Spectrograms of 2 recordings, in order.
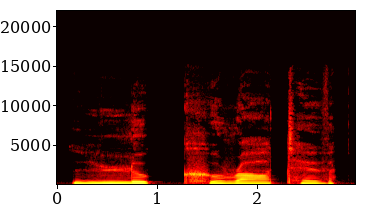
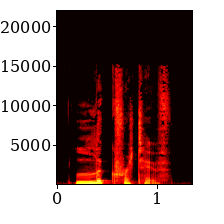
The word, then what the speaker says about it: lucrative: 발음은 과연 어떻게 될까요? look curative. 오, 접근 아주 훌륭하셨어요. 조금만 빨리 해볼까요? lucrative. 그쵸 lucrative가 아니고 l, l. 그쵸 l로 시작을 해야 되니까. 그 다음 lucrative, lucrative, lucrative 라고 연습해 두시면 되겠어요.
